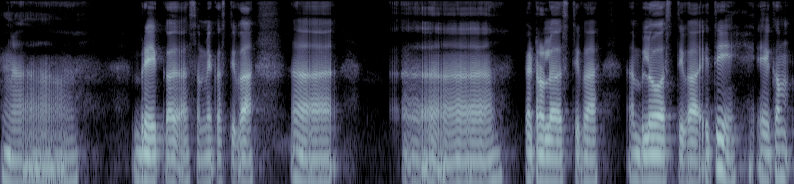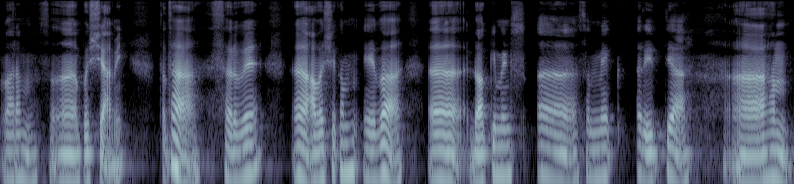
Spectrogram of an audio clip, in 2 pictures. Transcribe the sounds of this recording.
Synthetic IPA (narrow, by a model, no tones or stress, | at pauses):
bɾeːksɐmjɐkɐst̪iʋɐ | peʈɾoːlst̪ʰiʋɐ | bloːɐst̪iʋɐʔḭt̪ieːkɐmʋɐɾɐmpɐʃja̰ːmḭ | t̪ɐt̪ʰasɐɾʋe | a̰ːʋɐʃjɐkɐmeːʋɐ | ɖaːkjumeɳʈs | sɐmjɐk | ɾiːt̪jɐ | ɦɐm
